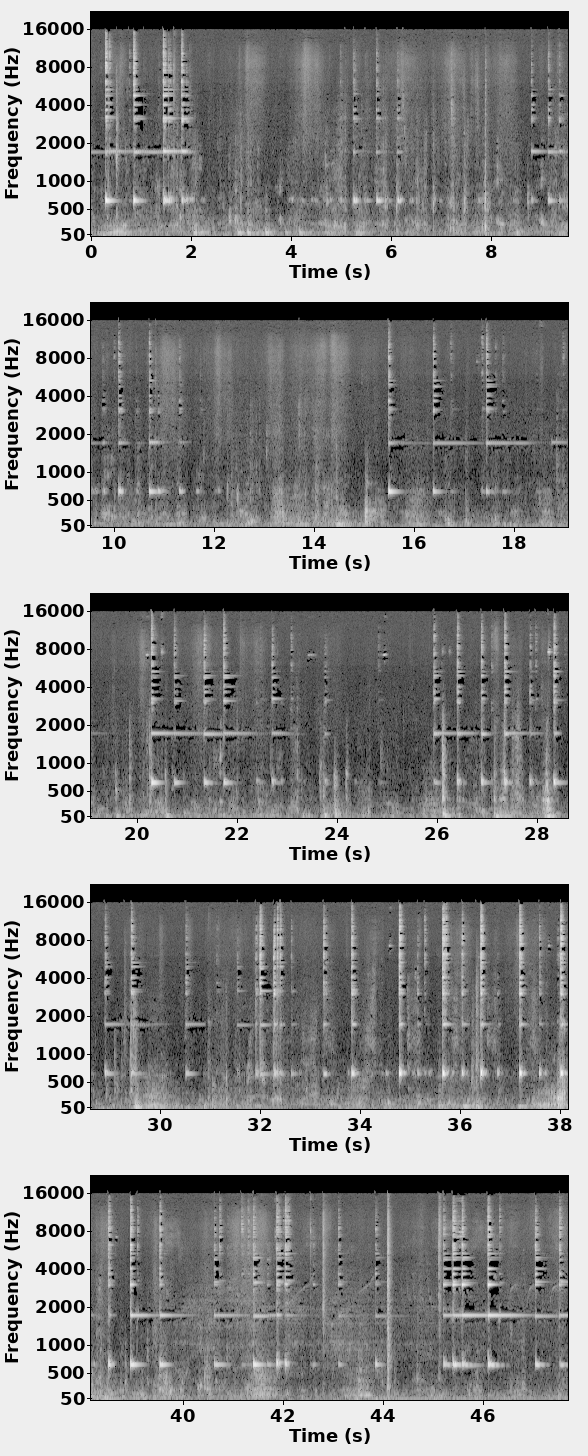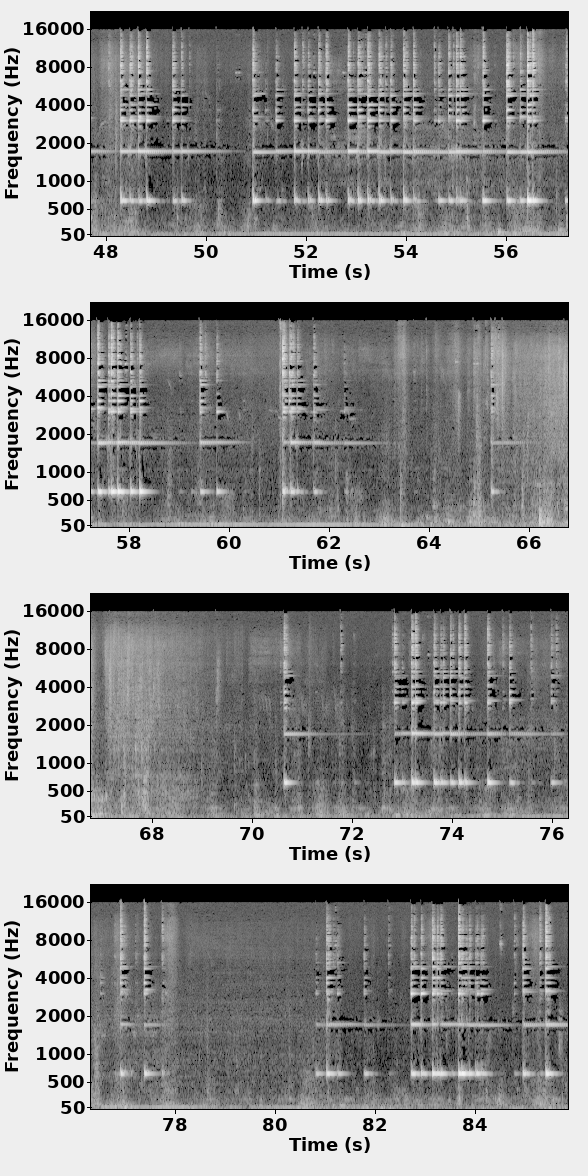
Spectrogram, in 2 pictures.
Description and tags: I put a micro through a hole in a stone barn and this is what I recorded.
eating, cow, bell, breathing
